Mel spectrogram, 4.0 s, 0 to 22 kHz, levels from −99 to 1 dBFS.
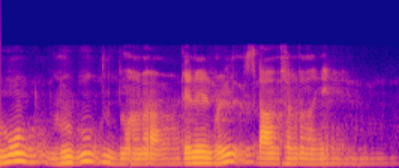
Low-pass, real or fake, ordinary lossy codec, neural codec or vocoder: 7.2 kHz; fake; none; autoencoder, 22.05 kHz, a latent of 192 numbers a frame, VITS, trained on one speaker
